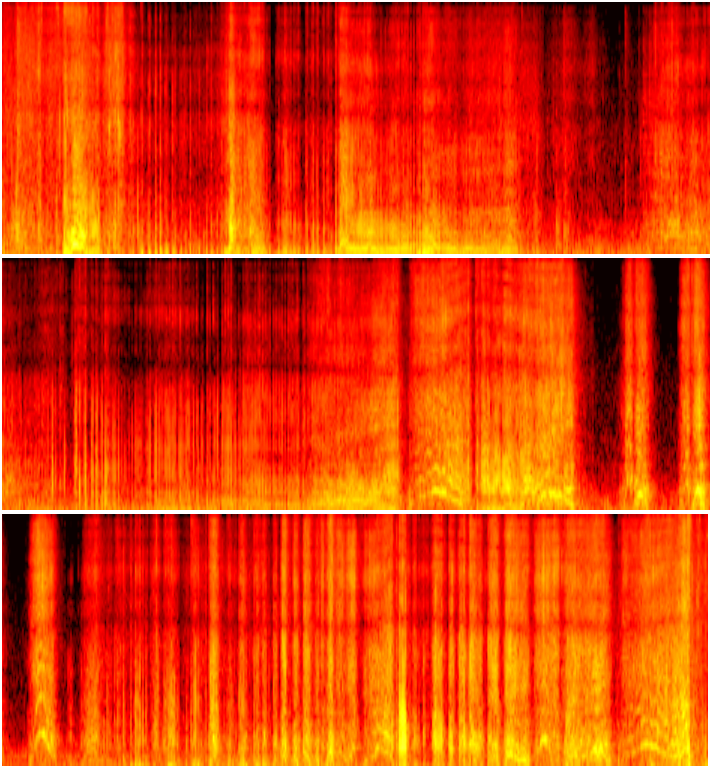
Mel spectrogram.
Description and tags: Just a little zipper collection.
